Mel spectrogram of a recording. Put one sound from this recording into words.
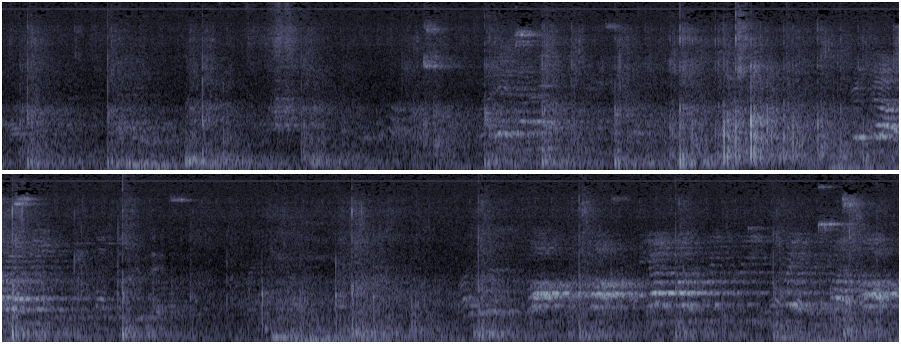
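A basketball bounces on a hardwood court in a large echoing gym.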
